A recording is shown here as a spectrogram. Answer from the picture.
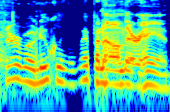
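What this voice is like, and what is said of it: Stereotypical put-on accent. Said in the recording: “that accent was like, oh my gosh, really? ... So stereotypical.”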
